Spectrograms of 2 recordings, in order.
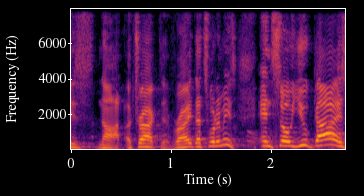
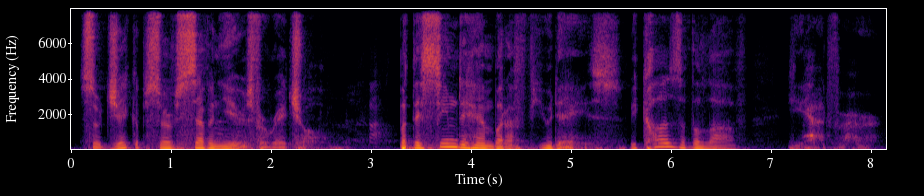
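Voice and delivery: reverent romantic reading; 9 semitones lower, 3 dB quieter than usual. Shown as a demonstration. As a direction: savour each phrase, sinking to a hush. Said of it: "can I just read that portion again? Probably the way it deserves to be read".

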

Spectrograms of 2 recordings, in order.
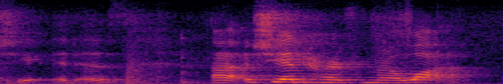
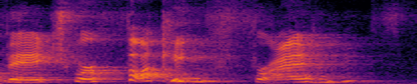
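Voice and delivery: slow, louder catty snap; bitchy teen retort; 7 dB louder, much slower than usual. Pretend. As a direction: drag it out like an offended teen. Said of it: "bitchy eighth grader".

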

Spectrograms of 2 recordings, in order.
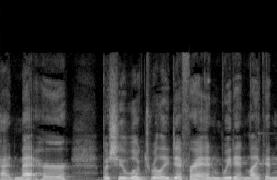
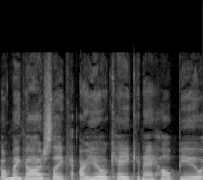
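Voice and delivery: higher-pitched, worried helper imitation; concerned worker; 6 semitones higher, faster than usual. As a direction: fuss over an upset customer.

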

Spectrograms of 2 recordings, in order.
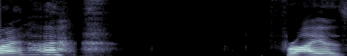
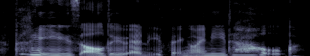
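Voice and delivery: desperate whisper; 6 dB quieter than usual. Acted.

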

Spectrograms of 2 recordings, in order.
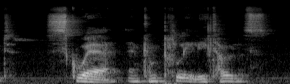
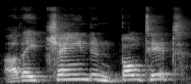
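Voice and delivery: slow, high and loud menacing witch; imperious witch demanding; booming witch voice; 8 semitones higher, 6 dB louder, slower than usual. Acted. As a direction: let it fill the room and bounce off the walls. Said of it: "in a voice that filled the room".

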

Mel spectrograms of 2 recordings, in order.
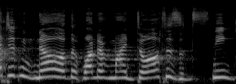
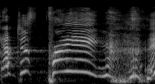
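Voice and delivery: high, drawn-out defensive wail; mock protest; 9 semitones higher, 3 dB louder, much slower than usual. Mother caught praying by her daughter, high mock protest. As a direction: stretch it out high in comic indignation.

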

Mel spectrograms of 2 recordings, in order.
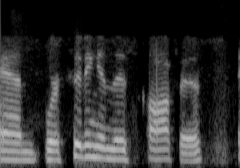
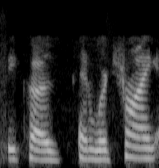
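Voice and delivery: ordinary talk

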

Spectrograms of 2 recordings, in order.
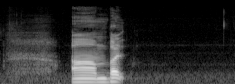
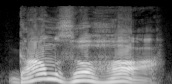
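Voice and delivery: a mock foreign accent, loud and high on Gamzuha; joking foreign accent; 4 semitones higher, 7 dB louder, slower than usual. Streamer reading place names jokes in a mock foreign accent. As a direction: ham up a foreign-sounding accent on the place name. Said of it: "The first one I was jokingly doing an accent".

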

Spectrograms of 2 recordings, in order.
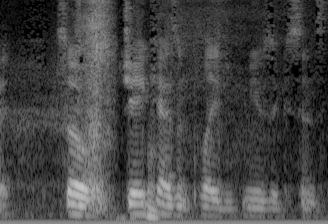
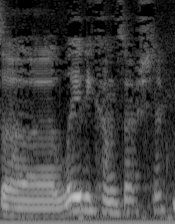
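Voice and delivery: ordinary talk, nothing marked

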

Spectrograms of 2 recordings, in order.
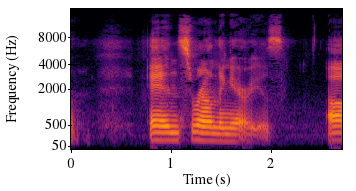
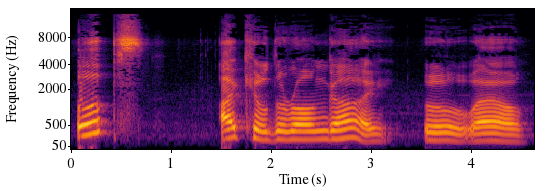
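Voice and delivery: dumb killer voice; slower than usual. Pretend. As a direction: play the careless shooter, airheaded. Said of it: "and then say".

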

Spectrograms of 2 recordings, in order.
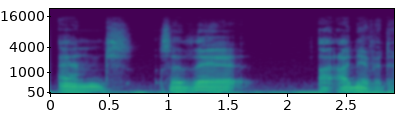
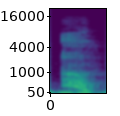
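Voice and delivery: squeaky high stuntman oof; a yelp as if hit; mock oof; 4 dB louder than usual. Mock oof when the stuntman gets hit. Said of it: "or Rogers".

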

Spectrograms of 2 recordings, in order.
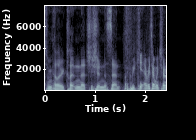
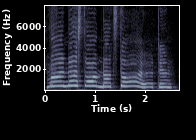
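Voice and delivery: very high, slow falsetto; much slower than usual. Acted. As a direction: squeak it out slowly.

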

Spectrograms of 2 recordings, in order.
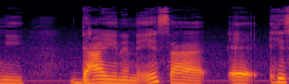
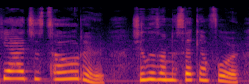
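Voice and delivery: put-on high girly voice, higher; imitating a girl; 12 semitones higher than usual. One girl telling her friend he lives there, high girly voice. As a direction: pitch up into a chatty girl's voice. Girl quoted at front desk.

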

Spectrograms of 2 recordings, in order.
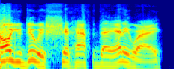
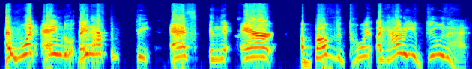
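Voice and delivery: high-pitched incredulous questioning; raised, exasperated wonder; baffled disbelief; 9 semitones higher, 4 dB louder than usual. Real, not acted. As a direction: demand an explanation, utterly baffled. Baffled by the story.

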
